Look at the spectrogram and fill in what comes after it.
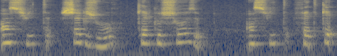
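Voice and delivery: fumbling, broken-off false starts and restarts. Speaker addressing listeners loses the sentence, stumbling over words. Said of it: "je bafouille".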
